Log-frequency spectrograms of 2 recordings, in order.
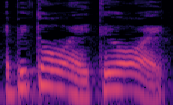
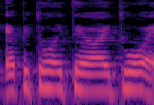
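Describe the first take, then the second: First: "Epi toi teoi" closed with a fall before a break; pause after phrase. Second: "epi toi teoi toi" with no break after "teoi"; string "epi toi teoi toi" into one phrase; run together, no pause. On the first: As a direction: stop cleanly after "teoi". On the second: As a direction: rush straight from "teoi" into "toi". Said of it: "you're gonna lose your". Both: Shown as a demonstration.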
